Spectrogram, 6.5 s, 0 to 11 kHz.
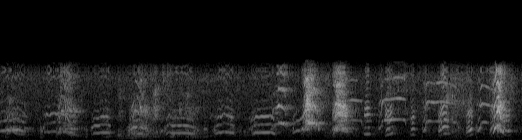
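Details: Young Irish Red and White Setter puppies, 12 days old, cry in a string of high, thin whines and sharp yelps, louder peaks around the middle, several pups calling at once.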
